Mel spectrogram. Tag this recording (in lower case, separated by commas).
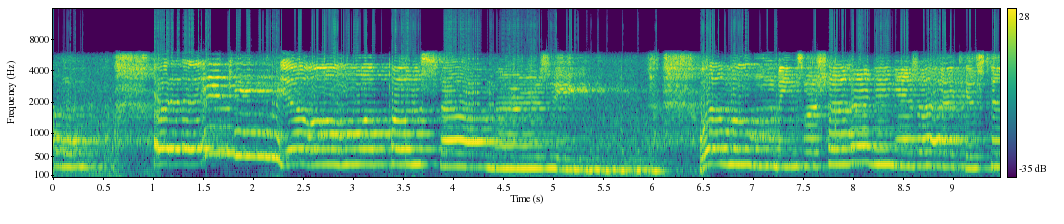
music, yodeling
